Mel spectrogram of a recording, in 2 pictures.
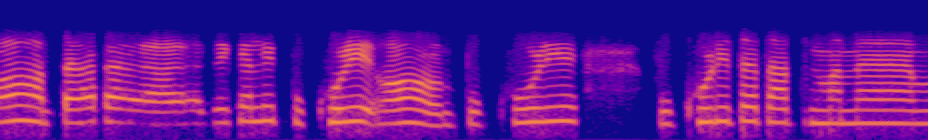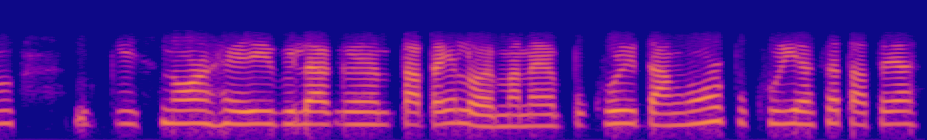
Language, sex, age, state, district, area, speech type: Assamese, female, 45-60, Assam, Majuli, urban, conversation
